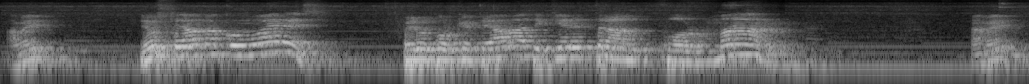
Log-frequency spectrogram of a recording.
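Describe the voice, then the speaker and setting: Guy preaching, high lively voice, booming church echo from far off, faint music behind. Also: takes it slowly, long pauses. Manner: call-and-response questions to the congregation; animated, swooping emphasis. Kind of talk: sermon. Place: church hall.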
